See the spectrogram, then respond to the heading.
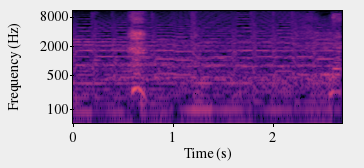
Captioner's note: gasp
